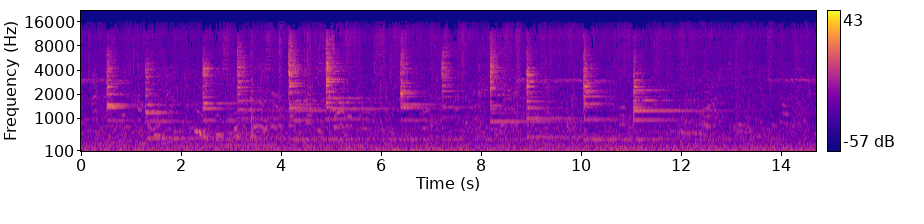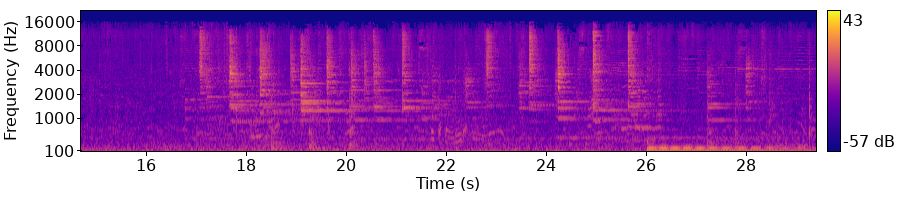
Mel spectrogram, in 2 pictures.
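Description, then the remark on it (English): Buddhist temple ambience just outside Hong Kong as visitors tap wishing bells and gongs and spin prayer wheels, with repeated light bell strikes ringing out at uneven intervals, some overlapping, over a soft background of murmuring voices and shuffling, ending with a low sustained hum. “We leave you this week at a Buddhist temple.”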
